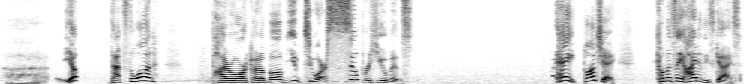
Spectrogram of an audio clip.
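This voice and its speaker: A man's voice: high voice, huge pitch swings, slow, pauses often, pushed and bright, exaggerated voice. An actor playing a friendly, enthusiastic young tribesman in a video game, with an emphatic, effusive manner.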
